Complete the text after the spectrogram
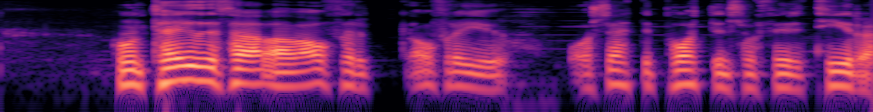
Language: Icelandic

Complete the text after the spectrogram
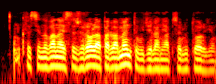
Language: Polish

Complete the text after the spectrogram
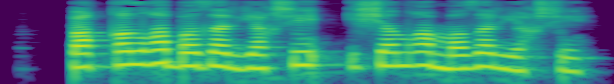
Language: Uyghur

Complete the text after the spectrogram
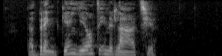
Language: Western Frisian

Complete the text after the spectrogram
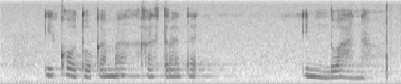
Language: South Ndebele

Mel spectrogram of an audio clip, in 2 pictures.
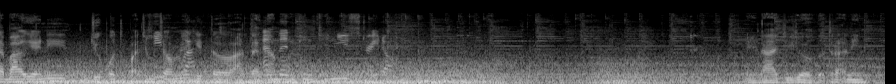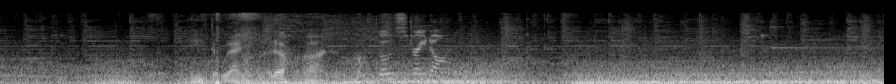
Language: Malay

